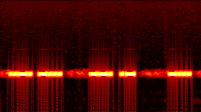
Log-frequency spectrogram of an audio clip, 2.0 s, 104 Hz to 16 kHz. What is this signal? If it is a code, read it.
Morse code, heard as a keyed tone, about 50 wpm, 590 Hz. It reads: FB GA B
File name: archived / CRSnet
